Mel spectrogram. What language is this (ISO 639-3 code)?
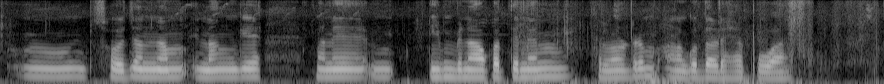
sat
